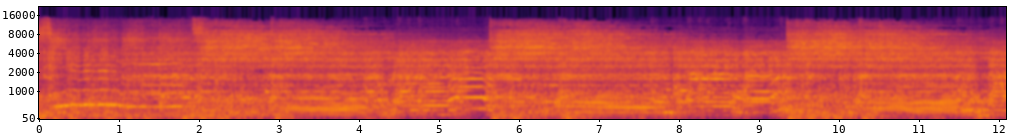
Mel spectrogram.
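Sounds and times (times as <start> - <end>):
electric guitar lead: 0.0 - 12.0
rock backing band: 0.0 - 12.0.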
